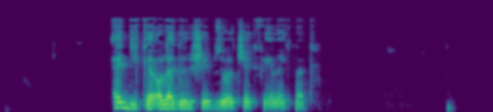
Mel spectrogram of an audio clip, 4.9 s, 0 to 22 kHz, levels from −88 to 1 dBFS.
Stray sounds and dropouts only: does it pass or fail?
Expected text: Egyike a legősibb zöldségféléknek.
pass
